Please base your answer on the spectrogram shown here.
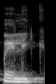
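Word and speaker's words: pelik: উচ্চারণ হবে পলে পলিক পেলিক যদি আমি পুরো আমার মতই উচ্চারণ করি হবে হচ্ছে পেলিক পেলিক কিন্তু মালয়েশিয়ানরা যদি শব্দের শেষে কে থাকে তাহলে ছোট করে উচ্চারণ করে তো ওরা ক এরকম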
